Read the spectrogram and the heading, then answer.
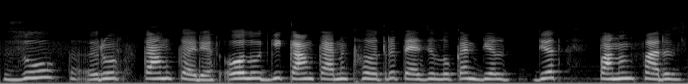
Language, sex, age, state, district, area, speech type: Kashmiri, female, 30-45, Jammu and Kashmir, Kulgam, rural, spontaneous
